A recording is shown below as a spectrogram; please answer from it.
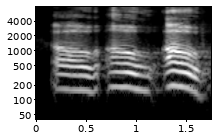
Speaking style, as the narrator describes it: cried the two girls

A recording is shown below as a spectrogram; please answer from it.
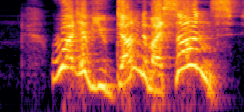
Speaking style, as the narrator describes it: She screeches

